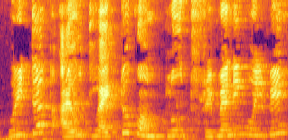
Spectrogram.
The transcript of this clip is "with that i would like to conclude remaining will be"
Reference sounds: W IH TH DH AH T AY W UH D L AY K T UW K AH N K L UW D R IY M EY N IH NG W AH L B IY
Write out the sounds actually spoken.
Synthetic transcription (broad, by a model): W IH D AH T AY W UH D L AY K T UW K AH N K L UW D R IY M EY N IH NG W AH L B IY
